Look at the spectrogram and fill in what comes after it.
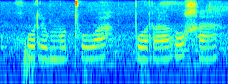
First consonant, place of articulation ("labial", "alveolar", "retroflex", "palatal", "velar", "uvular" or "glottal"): uvular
